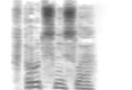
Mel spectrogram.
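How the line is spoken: Sighed. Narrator (Russian): вздохнула

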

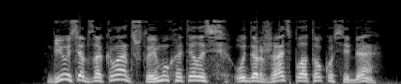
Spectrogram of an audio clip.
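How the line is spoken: Laughing young man. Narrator (Russian): сказал молодой человек, засмеявшись

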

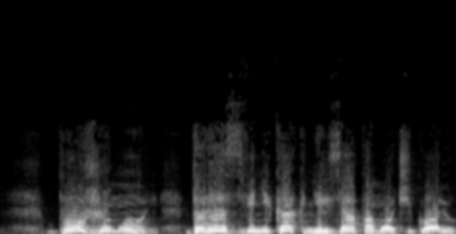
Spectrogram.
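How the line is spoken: Shout. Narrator (Russian): закричал я

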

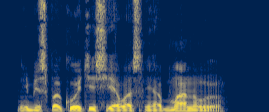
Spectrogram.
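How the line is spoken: Rather cold, dutiful. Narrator (Russian): довольно холодно продолжал Ставрогин с видом человека, исполняющего только обязанность

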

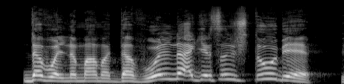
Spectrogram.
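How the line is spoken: Merry laughing. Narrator (Russian): весело смеялась Лиза

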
